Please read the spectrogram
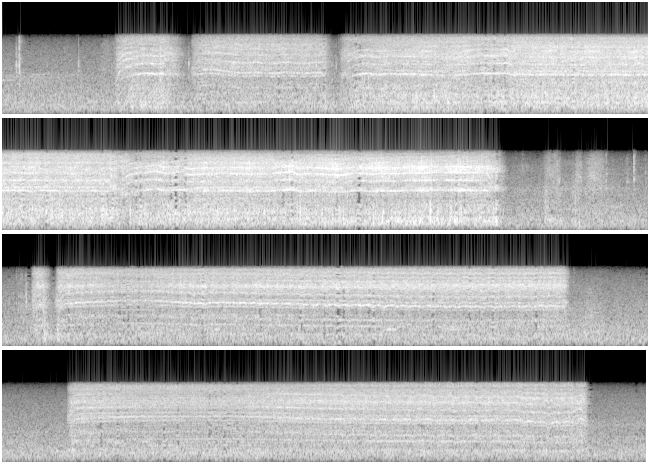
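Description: Small electric motors and plastic gearing of a remote-controlled Lego Technic bulldozer whining in several runs, the longest about eight seconds, stopping and starting with a few short blips in between.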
